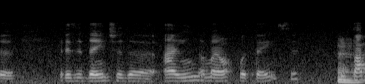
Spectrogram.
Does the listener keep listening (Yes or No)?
Yes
